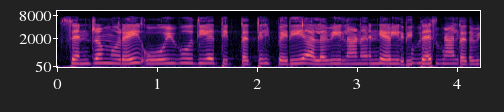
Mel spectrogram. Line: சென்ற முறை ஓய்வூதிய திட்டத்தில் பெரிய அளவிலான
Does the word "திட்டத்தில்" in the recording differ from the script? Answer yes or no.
no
